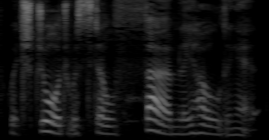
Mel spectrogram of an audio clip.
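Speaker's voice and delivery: ordinary delivery, nothing marked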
